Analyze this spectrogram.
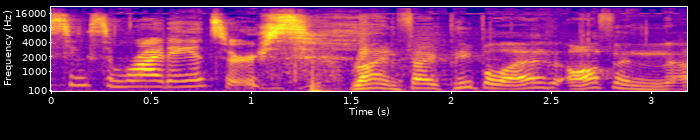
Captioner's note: chuckle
